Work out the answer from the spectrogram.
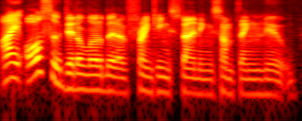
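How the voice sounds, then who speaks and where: Sniffly dude hosting a podcast, super bright tense voice, bouncy pitch. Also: male voice, big pitch swings, quick pace, smooth, no echo. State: sniffly, congested. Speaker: podcast host. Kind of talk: casual chat.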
